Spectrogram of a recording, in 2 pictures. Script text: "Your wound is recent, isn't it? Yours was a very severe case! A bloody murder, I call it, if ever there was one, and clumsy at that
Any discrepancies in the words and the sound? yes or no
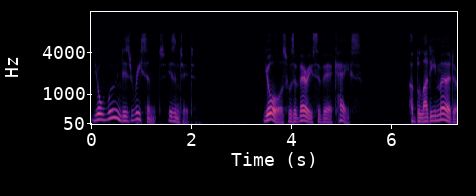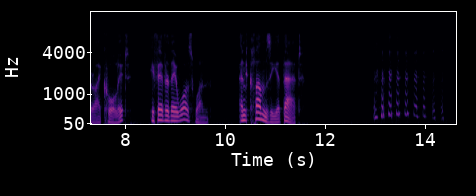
yes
